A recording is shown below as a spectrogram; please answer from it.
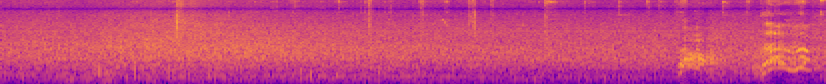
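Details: Through a gate in Los Angeles, a male Dachshund lets out two short, tonal, whiny yips in quick succession near the end, after several seconds of steady urban background rumble.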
